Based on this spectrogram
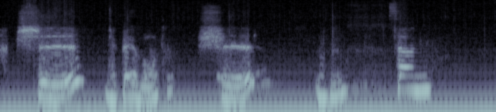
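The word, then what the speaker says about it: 三: San, que é o primeiro tom.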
